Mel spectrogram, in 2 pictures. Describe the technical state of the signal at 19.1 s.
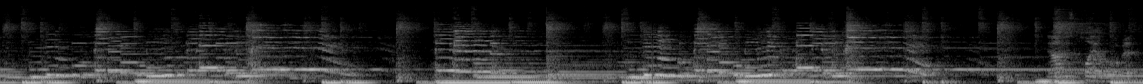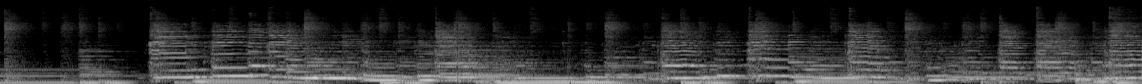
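At 19.1 s the signal is intact, with no audible fault at that point.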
